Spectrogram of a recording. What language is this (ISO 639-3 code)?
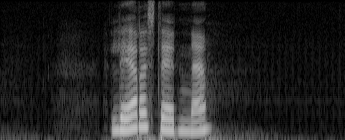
nor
